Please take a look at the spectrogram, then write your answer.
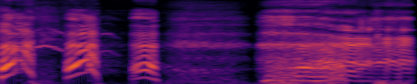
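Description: Heavy, strained breathing of a woman during yoga: three quick voiced gasps followed by longer rasping, effortful exhales, loud and with no talking.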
